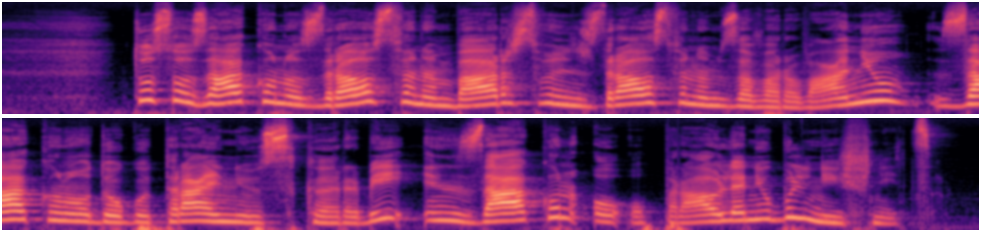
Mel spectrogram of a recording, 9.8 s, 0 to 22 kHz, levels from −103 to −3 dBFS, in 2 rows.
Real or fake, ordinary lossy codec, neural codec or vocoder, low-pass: real; none; none; none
